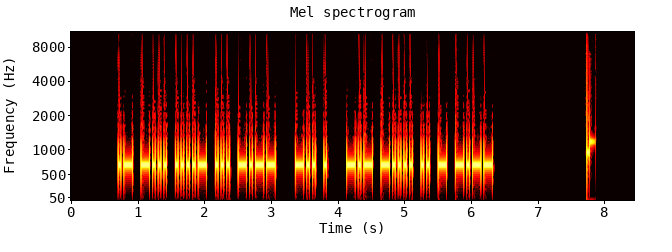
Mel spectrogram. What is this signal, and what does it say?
Morse code, heard as a keyed tone, about 28 wpm, 700 Hz. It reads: AB4SY DE K6ITY
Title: USA Callsign DE Callsign - 5 Characters - 28wpm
